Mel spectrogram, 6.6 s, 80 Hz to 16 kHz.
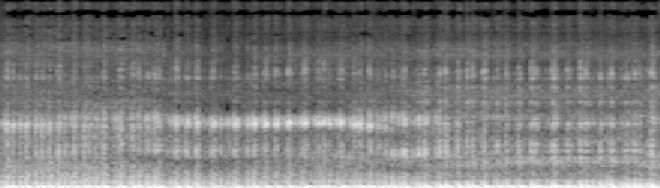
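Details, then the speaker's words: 2002 Arctic Cat ZR500 two-stroke snowmobile started cold with the key; steady crisp idle with even low beat and slight pipe whistle, starts easily, may need a tune-up but runs well; normal cold-start idle. "i'm going to fire it up right now while it's cold so you guys can see how good it starts it's a good running sled for sure"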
